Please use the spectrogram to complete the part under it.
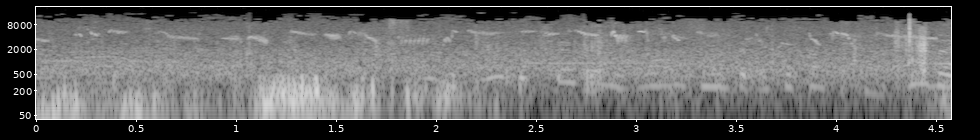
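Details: Grey seals early in the pupping and mating season at Donna Nook, Lincolnshire, on 5 November 2018: a low, loud burst, then wavering, sliding moans in the low-to-mid range over a steady background, with scattered high chirps above.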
